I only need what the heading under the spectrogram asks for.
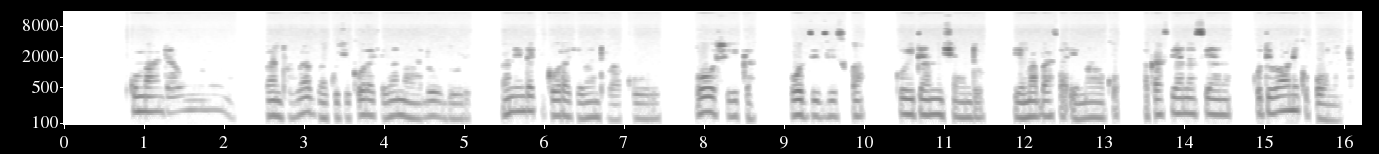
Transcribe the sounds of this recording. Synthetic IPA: komandaumunona | ʋantʰuʋab͡vakut͡ʃiko̞ɾat͡ʃe̞ʋanaʋaɗoɗuɾe | ʋano̞e̞ndat͡ʃiko̞ɾat͡ʃe̞ʋantʰuʋakuːɾu | ʋoʂika | ʋo̞d͡zid͡ziswa | kuitamiʃando̞ | je̞maɓasa̰ʔe̞maoko̞̰ | akasijanasijana | kutiʋao̞ne̞kupo̞meka

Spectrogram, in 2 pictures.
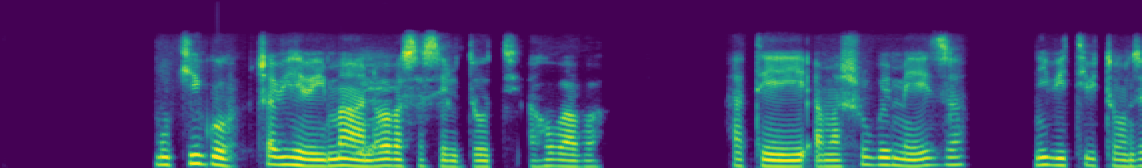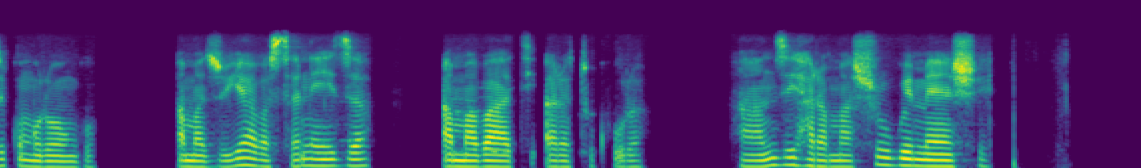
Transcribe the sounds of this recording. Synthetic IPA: mukʰiɡo̞t͡ʃaβihe̞βejimaːnaβaβasase̞ɾido̞tʰi̥aɦo̞βaβa | hate̞ːjeʔamaʃuːɾɡwe̞me̞ːza | niβitʰiβitʰoːnze̞kumuɾo̞ːŋɡo̞ | amazujaβasane̞ːzaː | maβaːtʰiʔaɾatʰukʰṵɾa | haːnzeɦaɾamaʃuːɾɡwe̞meːnʃi

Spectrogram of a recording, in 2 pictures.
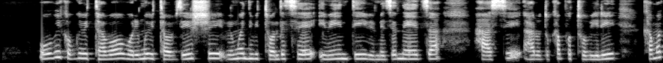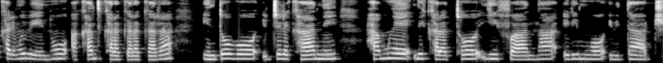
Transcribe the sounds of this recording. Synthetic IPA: uβuβiːko̞b̚ɡiːβitʰaβo̞βuɾimŋwiβitʰaβo̞vjiːnʃiβimŋe̞n̥iβitʰo̞ːnde̞t͡se̞iβiːndiβime̞ze̞ne̞ːzahasihaɾudukʰapotʰuβiɾi | kʰamŋekʰaɾimŋiβiːn̥huʔakʰaːndikʰaɾaɡaɾaɡaɾa | indo̞βo̞id͡ʒe̞ɾe̞kʰaːni | hamŋe̞nikʰaɾatʰo̞jifaːn̥aiɾimŋo̞ʔiβidaːd͡ʒe̥

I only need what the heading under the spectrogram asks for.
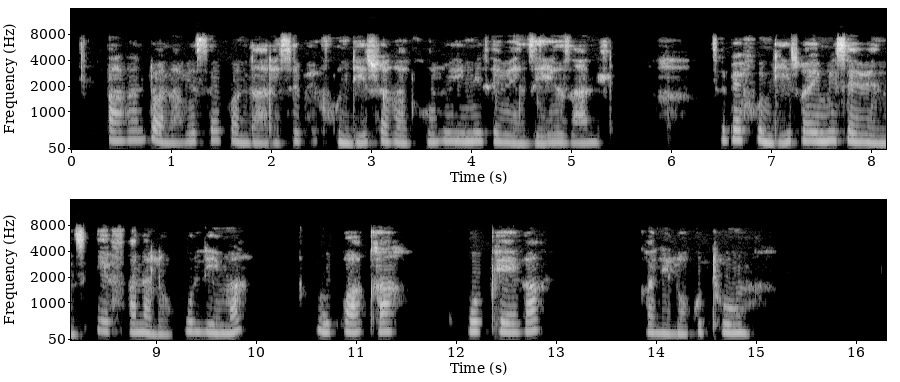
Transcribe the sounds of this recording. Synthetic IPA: aβantʼwanaβɛsɛkʼɔndʱaɾisɛβefundʱiswaɣakʰuluimisɛβend͡zʱijɛzaːnd͡ɮʱa | sɛβefundʱiswaimisɛβend͡zʱiɛfanaloɣulima | uɣwakʰa | uɣupʰɛɣa | ɣaɲɛloɣutʰuːŋa

